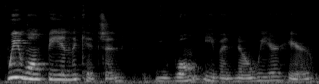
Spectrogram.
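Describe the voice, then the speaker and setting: A woman's voice: deep voice, lively intonation, moderate pace, mellow. A woman voicing an earnest, harried mother in a storybook, instructing children insistently. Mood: reassuring, instructing.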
